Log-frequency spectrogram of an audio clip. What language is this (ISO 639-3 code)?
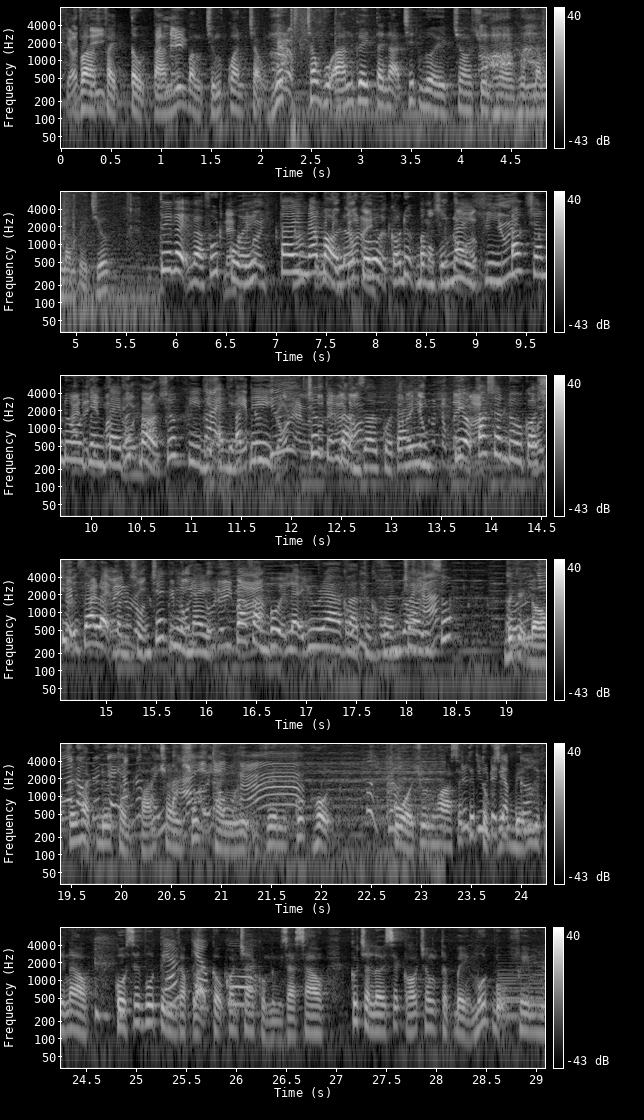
vie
